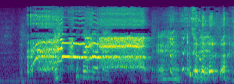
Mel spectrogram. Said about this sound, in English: No, man. The real screech of the eagle is this.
